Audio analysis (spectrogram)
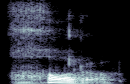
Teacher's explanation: the circumflex again over the h gives it a ha sound it's that guttural sound right at the back of your throat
